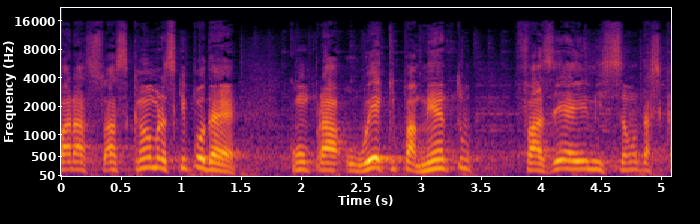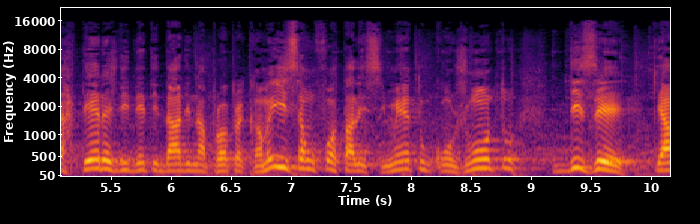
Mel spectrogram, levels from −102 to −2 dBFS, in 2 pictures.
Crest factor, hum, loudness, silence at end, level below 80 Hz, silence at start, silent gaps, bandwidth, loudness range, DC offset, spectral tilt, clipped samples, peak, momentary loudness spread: 20 dB; none; -25 LUFS; 0 s; -60 dBFS; 0 s; none; 16 kHz; 5 LU; under 0.1%; -6 dB/octave; under 0.1%; -6 dBFS; 13 LU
